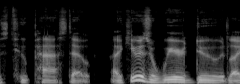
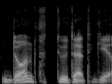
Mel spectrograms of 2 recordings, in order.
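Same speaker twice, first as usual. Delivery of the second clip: poorly done put-on Ukrainian old man accent. Retelling what the man who came to vacuum the floor said, bad ukrainian accent. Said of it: "not a very u- good Ukrainian accent".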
